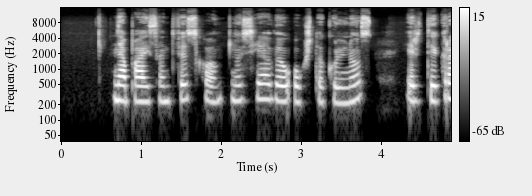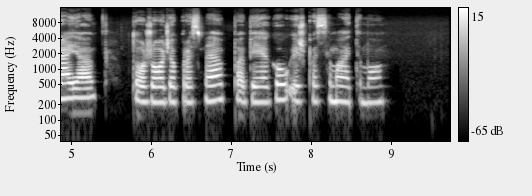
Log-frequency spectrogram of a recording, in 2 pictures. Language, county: Lithuanian, Vilnius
